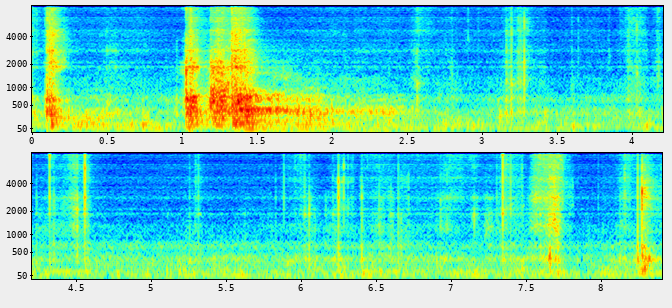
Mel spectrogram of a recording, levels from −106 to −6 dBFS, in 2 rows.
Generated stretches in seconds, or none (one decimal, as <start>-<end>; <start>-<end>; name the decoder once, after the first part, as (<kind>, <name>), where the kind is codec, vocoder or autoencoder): 0.0-8.4 (codec, SNAC)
